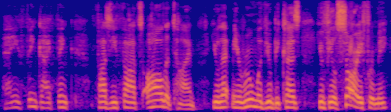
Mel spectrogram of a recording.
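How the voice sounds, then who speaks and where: A man's voice: a little high, normal speed, breathy edge, no echo. A man reading a novel, voicing an eager, innocent, persistent younger brother. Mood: earnest, petulant. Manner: earnest, persistent.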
